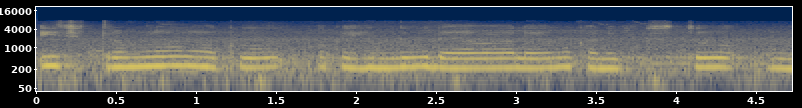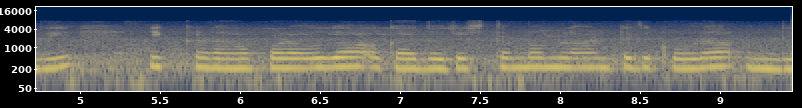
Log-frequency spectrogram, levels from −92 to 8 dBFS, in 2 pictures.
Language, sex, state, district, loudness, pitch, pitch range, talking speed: Telugu, female, Andhra Pradesh, Chittoor, -15 LUFS, 240 Hz, 230-245 Hz, 90 wpm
